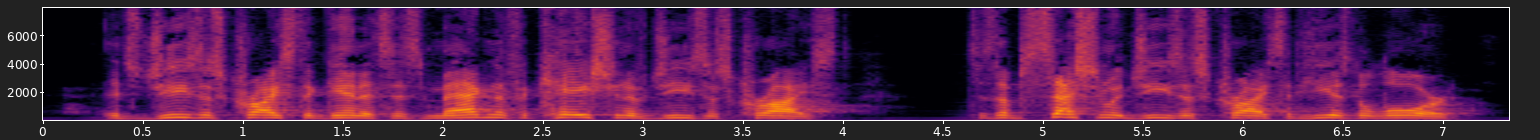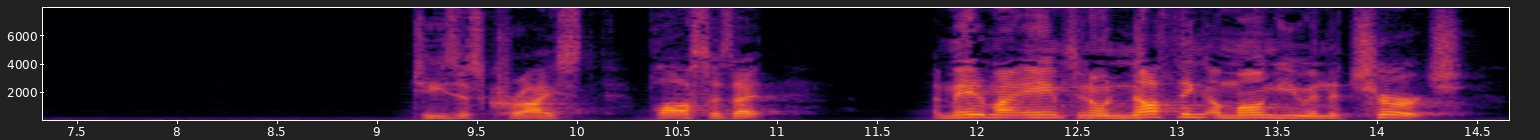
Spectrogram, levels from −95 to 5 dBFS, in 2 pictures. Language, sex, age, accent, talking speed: English, male, 30-49, American, 160 wpm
